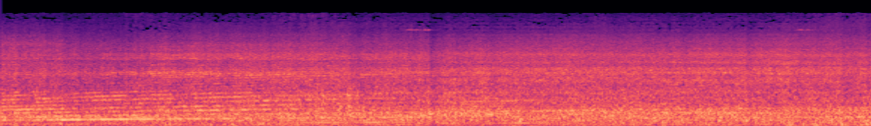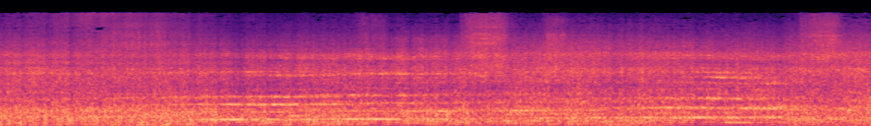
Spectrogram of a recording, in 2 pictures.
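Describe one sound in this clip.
A train roars past close by with a loud, steady rumble.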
